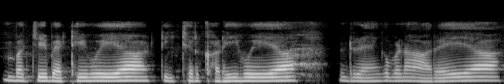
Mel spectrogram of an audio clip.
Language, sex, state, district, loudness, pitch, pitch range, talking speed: Punjabi, female, Punjab, Fazilka, -16 LUFS, 170 Hz, 160-175 Hz, 145 wpm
